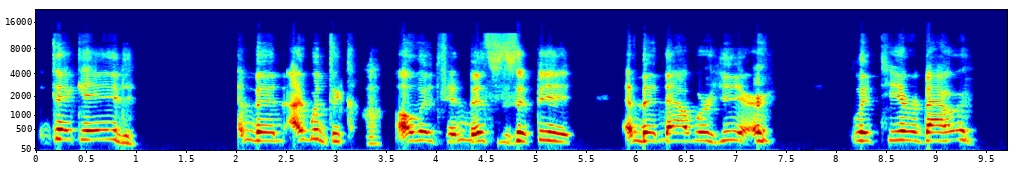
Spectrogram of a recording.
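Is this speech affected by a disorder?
Yes: cerebral palsy; present from birth, brain blood vessel burst acting like stroke, walker when little, power wheelchair since age five, completely non-ambulatory; breathing struggles some days affect speech, voice lags behind thoughts when excited or nervous.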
